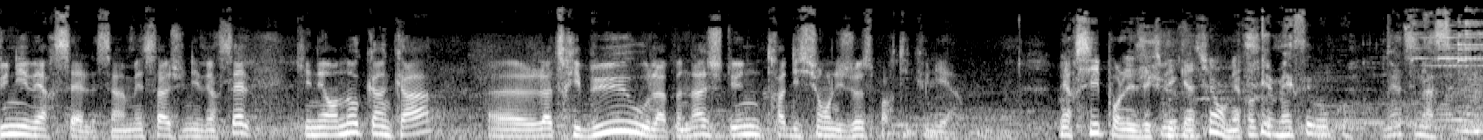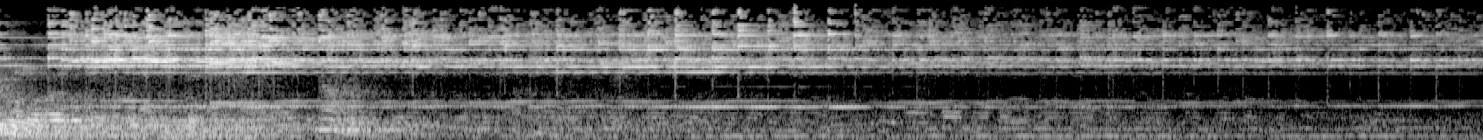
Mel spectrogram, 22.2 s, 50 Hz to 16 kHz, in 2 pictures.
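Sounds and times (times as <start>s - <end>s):
speech: 0.0s - 12.1s
ritual bells ringing: 10.2s - 22.2s.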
